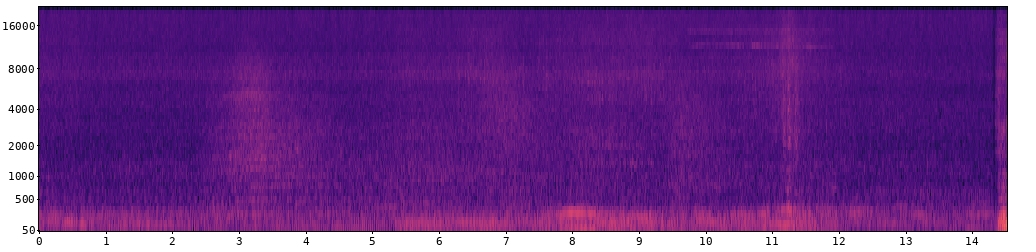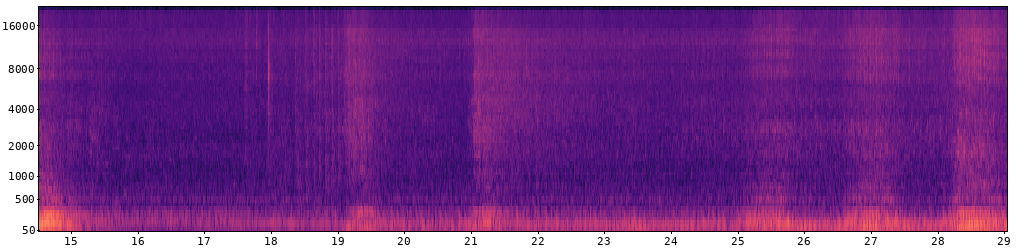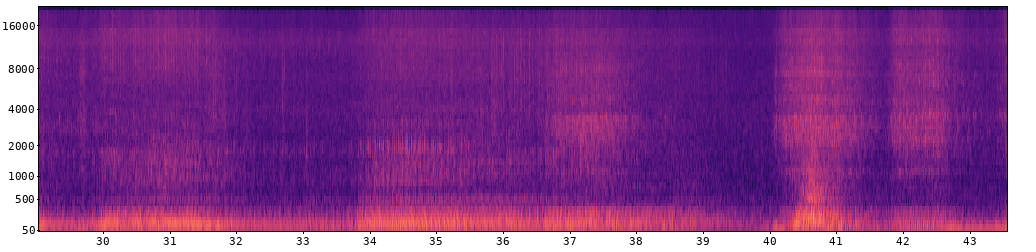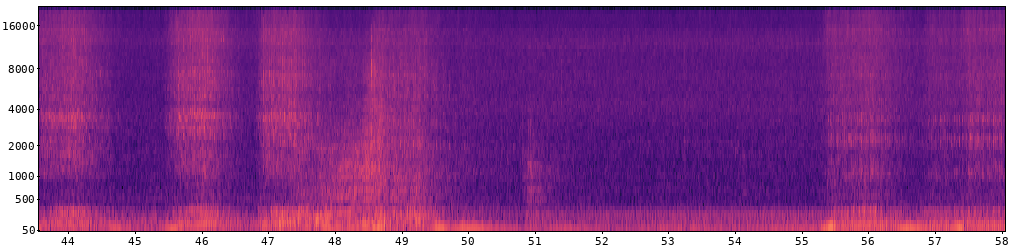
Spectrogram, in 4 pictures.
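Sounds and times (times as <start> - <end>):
car engines revving: 0.0 - 58.0
exhaust pops and crackles: 14.3 - 58.0.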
